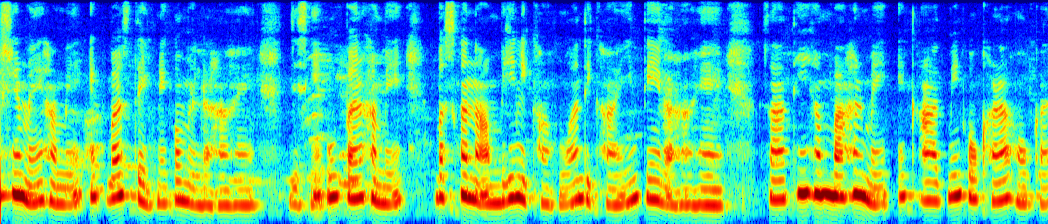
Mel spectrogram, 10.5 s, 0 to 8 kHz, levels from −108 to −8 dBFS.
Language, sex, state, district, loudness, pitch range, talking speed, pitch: Hindi, female, Rajasthan, Nagaur, -18 LUFS, 185-255 Hz, 195 wpm, 225 Hz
